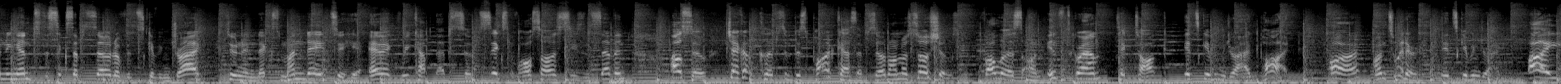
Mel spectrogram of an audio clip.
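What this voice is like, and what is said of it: Fake English accent, manly voice. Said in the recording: “in a manly voice? ... he's gonna have a fake English accent”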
